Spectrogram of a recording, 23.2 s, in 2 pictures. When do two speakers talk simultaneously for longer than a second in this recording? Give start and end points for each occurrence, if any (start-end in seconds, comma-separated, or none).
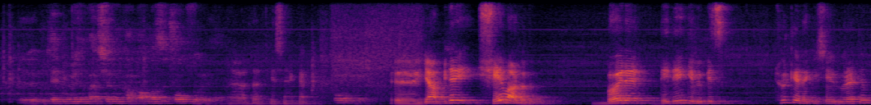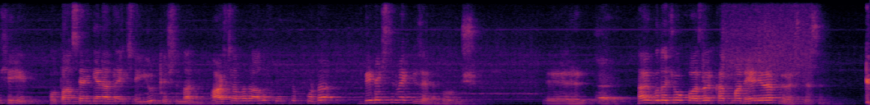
none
